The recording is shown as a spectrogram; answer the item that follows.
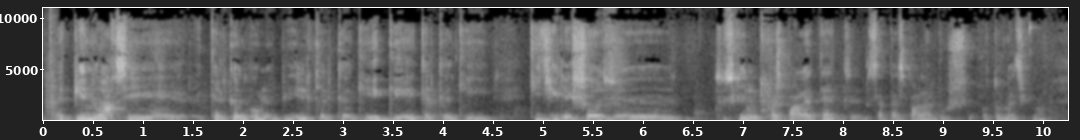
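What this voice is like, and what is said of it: Pied-noir French accent. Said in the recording (French): “on dit qu'il y a un accent pied noir ... vous n'êtes pas pied noir, parce que vous avez l'accent.”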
